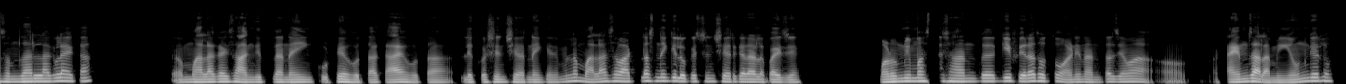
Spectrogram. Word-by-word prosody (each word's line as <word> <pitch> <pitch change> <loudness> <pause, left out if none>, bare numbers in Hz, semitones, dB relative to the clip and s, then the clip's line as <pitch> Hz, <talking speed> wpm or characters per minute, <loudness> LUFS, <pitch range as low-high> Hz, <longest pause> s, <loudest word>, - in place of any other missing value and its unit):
समजायला 130 +2 +3
लागलाय 150 +3 +2
का? 150 +1 -2 0.9
अ, 105 - -2
मला 115 +2 +2
काही 130 0 +3
सांगितलं 115 -2 0
नाही 110 0 +1
कुठे 110 +3 -1
होता, 105 -2 0
काय 110 +2 +2
होता? 105 -1 -3 0.2
लोकेशन 110 +2 -2
शेअर 110 -1 0
नाही 110 -1 -2
केले." 110 0 -4
म्हंटलं, 140 +7 -1
"मला 120 +1 0
असं 145 +2 0
वाटलंच 150 +3 0
नाही 160 0 0
की 160 - +1
लोकेशन 140 -1 -1
शेअर 130 -2 0
करायला 125 -2 +2
पाहिजे. 110 -1 0 0.8
म्हणून 125 +3 +3
मी 150 - +4
मस्त 150 0 0
छानपैकी 145 +2 +1
फिरत 150 +1 +2
होतो 150 -2 -1
आणि 110 +1 -1
नंतर 115 +1 -3
जेव्हा 125 +1 0 0.2
अ, - - -10 0.4
टाईम 115 +4 +2
झाला 130 -8 +4
मी 100 0 -2
येऊन 110 +7 0
गेलो." 165 0 +1
125 Hz, 185 wpm, -23 LUFS, 110-140 Hz, 0.9 s, मी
